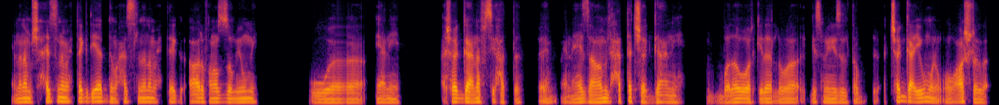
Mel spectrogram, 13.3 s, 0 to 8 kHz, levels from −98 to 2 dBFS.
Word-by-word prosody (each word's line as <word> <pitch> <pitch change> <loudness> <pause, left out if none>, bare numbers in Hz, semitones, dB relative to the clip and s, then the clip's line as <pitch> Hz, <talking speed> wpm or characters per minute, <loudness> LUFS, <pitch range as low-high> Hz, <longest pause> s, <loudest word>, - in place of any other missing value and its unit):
يعني 95 - -3
أنا 105 - +4
مش 100 -2 +1
حاسس 110 +1 0
إن - - +4
أنا 110 - +4
محتاج 110 +1 -1
ديّة، 110 +1 +3
قد 115 -2 0
ما 95 - -2
حاسس 100 +1 -2
إن 105 - +2
أنا 105 0 +2
محتاج 100 0 -4
أعرف 105 -1 +2
أنظّم 100 -1 +1
يومي، 100 0 0 0.7
و 90 0 0 0.6
يعني 90 -1 -3 0.5
أشجّع 105 -1 +5
نفسي 105 0 +2
حتى - - -5 0.2
فاهم، - - -4
يعني 90 +2 -6
عايز 95 +2 0
عوامل 95 +2 +3
حتى - - 0
تشجعني، 90 +1 -1 0.3
بادوّر 95 +2 +2
كده 95 0 +1
اللي 95 - -2
هو 95 -1 0 0.2
جسمي 95 -1 -2
نزل، 90 -1 -1
طَب 85 - -6 0.3
أتشجع 115 -2 +3
يوم 105 +3 +3
ون 105 -1 0
و10 100 -3 +1
لأ، - - -4
100 Hz, 180 wpm, -24 LUFS, 95-105 Hz, 0.7 s, أشجّع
